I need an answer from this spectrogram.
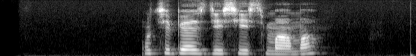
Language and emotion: Russian, neutral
